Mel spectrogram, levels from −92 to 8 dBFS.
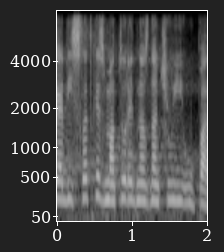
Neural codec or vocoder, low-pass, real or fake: none; 7.2 kHz; real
